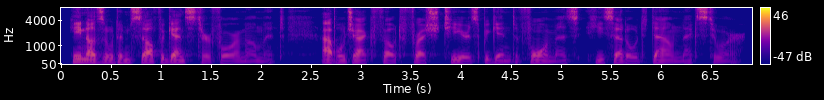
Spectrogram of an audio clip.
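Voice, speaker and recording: A man reading a dark fan-fiction story aloud as narrator, in a dramatic scripted style. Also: fairly low pitch, fairly even intonation, moderate pace, no echo, clean studio sound.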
